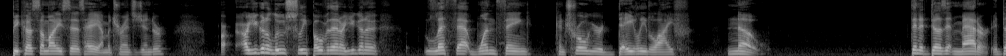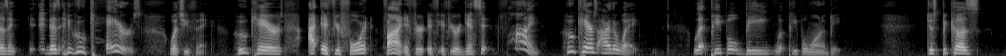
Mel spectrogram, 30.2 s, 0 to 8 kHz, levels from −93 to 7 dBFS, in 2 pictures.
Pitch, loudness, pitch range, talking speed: 145 Hz, -32 LUFS, 125-165 Hz, 140 wpm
